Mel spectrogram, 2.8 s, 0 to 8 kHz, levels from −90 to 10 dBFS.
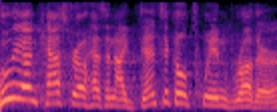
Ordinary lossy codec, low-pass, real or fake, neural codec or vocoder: AAC, 32 kbps; 7.2 kHz; real; none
